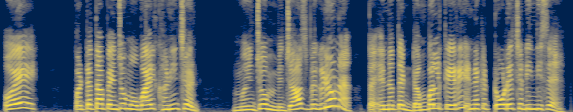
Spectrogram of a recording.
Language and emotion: Sindhi, angry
